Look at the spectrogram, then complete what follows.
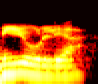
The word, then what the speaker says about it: Yulia: So the sounding of this letter goes with like you, like in the case of girl's name Yulia, because we don't have Julias in Russia. They are called as Yulia.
